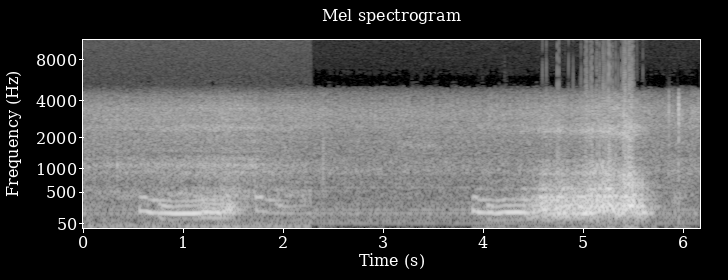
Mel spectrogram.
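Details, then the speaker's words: Stertor in a dog, shown as an example of infant noisy breathing: low-pitched rattling snore on two breaths, ending as it snorts itself awake, from tissue rubbing on itself in the nose or throat. "It's a snoring sound essentially, and it's really just tissue that's rubbing on top of itself."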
